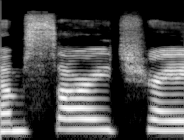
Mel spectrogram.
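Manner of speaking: sobbing, wailing, high tearful bawling cry. Retelling being carried away by three police officers: retelling bawling and screaming. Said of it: "I was bawling, I was screaming".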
